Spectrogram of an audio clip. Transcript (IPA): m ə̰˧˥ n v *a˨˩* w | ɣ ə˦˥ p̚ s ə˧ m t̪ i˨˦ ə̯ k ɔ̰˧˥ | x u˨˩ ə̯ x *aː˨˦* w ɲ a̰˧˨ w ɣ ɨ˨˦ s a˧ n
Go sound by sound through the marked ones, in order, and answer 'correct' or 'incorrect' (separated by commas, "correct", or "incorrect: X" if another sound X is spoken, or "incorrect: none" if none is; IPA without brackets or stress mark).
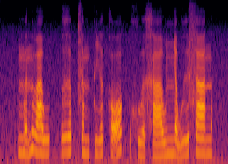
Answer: incorrect: a˧, correct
